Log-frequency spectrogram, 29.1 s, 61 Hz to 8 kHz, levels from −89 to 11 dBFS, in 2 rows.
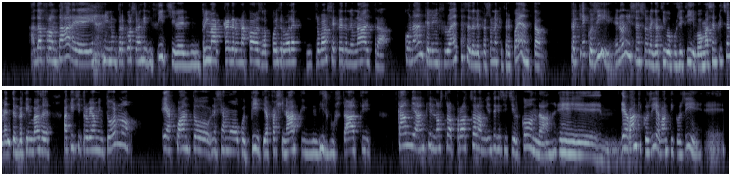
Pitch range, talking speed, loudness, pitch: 225-275 Hz, 140 wpm, -30 LUFS, 250 Hz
